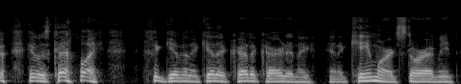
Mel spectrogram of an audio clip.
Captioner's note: laughs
